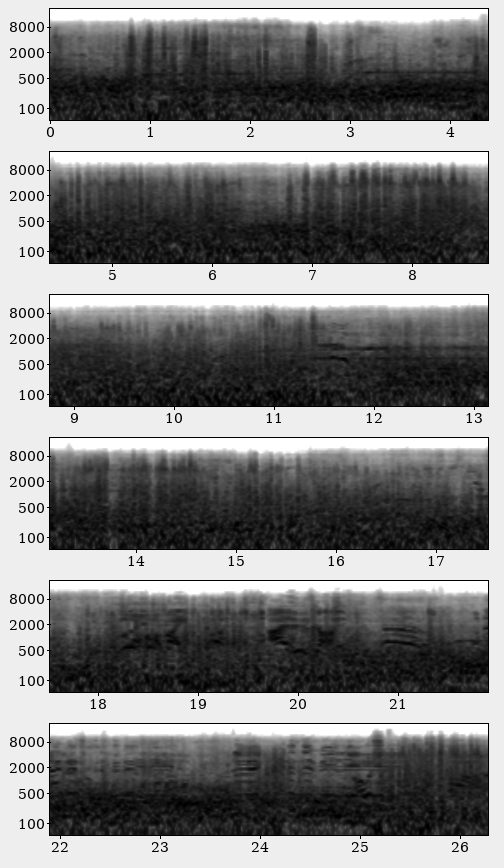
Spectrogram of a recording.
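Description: Riders scream and shout with excitement.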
